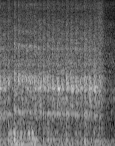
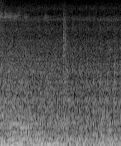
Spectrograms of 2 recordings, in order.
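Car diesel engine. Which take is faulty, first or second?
first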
